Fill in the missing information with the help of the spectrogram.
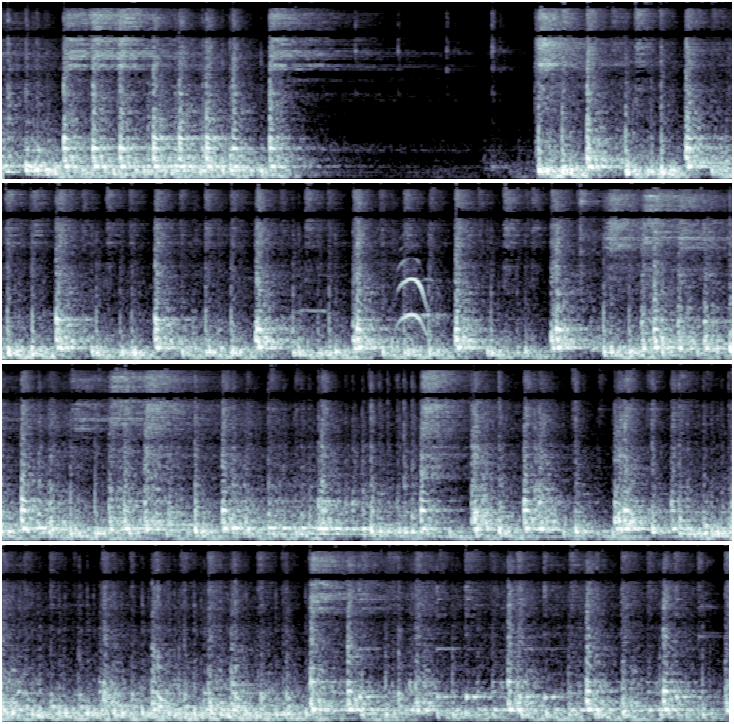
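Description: Two acoustic drum kits played together in a duet: dense kick, snare and cymbal playing. About three seconds in the playing dies away for roughly two seconds, then both kits come back in together at full volume.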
